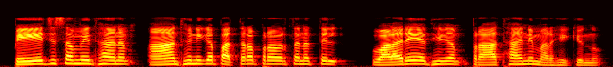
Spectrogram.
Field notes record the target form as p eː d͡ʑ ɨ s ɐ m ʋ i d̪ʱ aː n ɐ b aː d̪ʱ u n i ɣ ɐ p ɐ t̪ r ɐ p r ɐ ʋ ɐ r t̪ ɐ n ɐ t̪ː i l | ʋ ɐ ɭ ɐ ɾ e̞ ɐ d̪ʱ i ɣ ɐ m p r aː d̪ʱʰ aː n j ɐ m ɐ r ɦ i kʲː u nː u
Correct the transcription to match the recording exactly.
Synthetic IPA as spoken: p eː d͡ʑ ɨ s ɐ m ʋ i d̪ʱ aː n ɐ m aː d̪ʱ u n i ɣ ɐ p ɐ t̪ r ɐ p r ɐ ʋ ɐ r t̪ ɐ n ɐ t̪ː i l | ʋ ɐ ɭ ɐ ɾ e̞ ɐ d̪ʱ i ɣ ɐ m p r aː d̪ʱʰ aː n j ɐ m ɐ r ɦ i kʲː u nː u

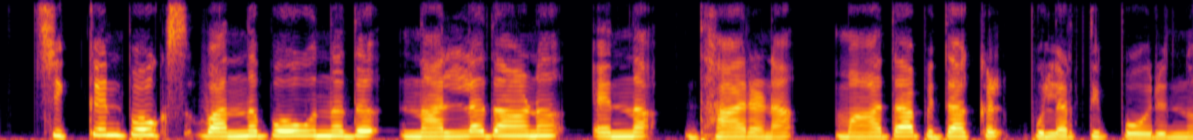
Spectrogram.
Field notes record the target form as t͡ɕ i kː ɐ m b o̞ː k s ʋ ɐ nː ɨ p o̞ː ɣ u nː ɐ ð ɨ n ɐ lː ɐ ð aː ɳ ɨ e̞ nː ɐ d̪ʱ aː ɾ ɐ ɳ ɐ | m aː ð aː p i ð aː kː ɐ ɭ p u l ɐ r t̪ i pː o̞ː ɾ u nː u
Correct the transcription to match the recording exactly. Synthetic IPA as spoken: t͡ɕ i kː ɐ n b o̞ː k s ʋ ɐ nː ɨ p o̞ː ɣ u nː ɐ ð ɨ n ɐ lː ɐ ð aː ɳ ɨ e̞ nː ɐ d̪ʱ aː ɾ ɐ ɳ ɐ | m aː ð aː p i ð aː kː ɐ ɭ p u l ɐ r t̪ i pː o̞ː ɾ u nː u

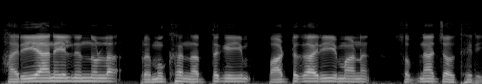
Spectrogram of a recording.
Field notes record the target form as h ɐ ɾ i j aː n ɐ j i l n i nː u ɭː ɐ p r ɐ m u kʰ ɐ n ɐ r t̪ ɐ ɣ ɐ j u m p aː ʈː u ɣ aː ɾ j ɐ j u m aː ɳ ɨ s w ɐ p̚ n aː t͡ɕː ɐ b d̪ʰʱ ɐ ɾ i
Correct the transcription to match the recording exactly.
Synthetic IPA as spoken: h ɐ ɾ i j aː n ɐ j i l n i nː u ɭː ɐ p r ɐ m u kʰ ɐ n ɐ r t̪ ɐ ɣ ɐ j u m p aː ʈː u ɣ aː ɾ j ɐ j u m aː ɳ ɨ s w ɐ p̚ n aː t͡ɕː ɐ w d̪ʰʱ ɐ ɾ i

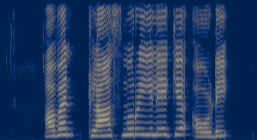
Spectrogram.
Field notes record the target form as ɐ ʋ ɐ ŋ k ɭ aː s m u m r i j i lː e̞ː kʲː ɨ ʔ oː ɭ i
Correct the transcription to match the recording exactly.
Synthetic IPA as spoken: ɐ ʋ ɐ n k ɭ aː s m u r i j i l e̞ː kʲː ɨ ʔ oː ɽ i

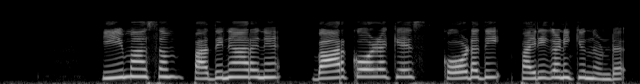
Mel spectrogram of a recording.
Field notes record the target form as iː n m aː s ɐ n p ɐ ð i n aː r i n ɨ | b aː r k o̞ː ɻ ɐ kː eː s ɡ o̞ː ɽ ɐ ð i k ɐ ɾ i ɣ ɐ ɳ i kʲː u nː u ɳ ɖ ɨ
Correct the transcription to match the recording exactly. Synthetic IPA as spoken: iː m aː s ɐ m p ɐ ð i n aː r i n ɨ | b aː r k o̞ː ɻ ɐ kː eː s k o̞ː ɽ ɐ ð i p ɐ ɾ i ɣ ɐ ɳ i kʲː u nː u ɳ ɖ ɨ

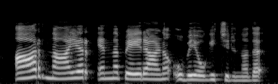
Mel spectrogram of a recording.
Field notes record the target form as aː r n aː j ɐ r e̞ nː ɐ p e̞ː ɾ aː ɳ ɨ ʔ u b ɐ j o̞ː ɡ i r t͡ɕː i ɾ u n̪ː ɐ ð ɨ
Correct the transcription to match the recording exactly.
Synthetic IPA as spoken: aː r n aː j ɐ r e̞ nː ɐ p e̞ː ɾ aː ɳ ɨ ʔ u b ɐ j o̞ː ɡ i t͡ɕː i ɾ u n̪ː ɐ ð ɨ

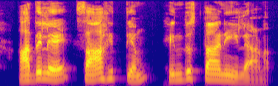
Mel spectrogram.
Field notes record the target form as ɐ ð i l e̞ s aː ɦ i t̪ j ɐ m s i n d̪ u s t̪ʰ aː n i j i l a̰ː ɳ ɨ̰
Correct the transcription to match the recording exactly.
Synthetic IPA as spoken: ɐ ð i l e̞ s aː ɦ i t̪ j ɐ m h i n d̪ u s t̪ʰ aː n i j i l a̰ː ɳ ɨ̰

